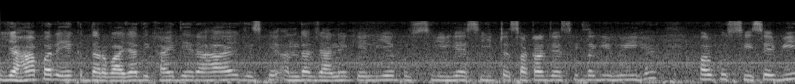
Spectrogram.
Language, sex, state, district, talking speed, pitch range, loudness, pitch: Hindi, male, Uttar Pradesh, Varanasi, 180 wpm, 195-210 Hz, -20 LUFS, 200 Hz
